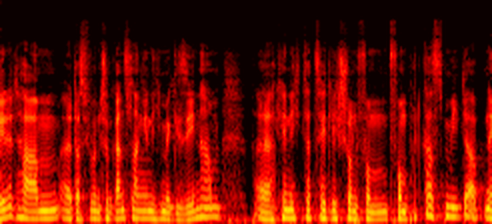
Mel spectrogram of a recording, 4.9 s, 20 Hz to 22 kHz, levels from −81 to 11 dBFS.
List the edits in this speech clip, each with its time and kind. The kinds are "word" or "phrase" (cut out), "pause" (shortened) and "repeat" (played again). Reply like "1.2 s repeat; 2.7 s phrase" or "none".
2.7 s word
